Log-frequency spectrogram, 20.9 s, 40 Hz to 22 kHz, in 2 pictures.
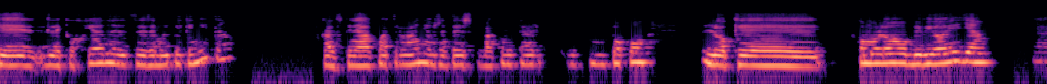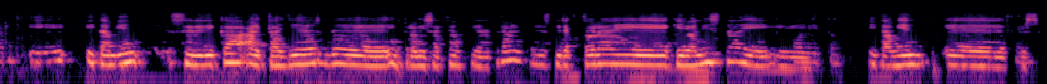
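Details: Woman with chronic aphasia after a stroke about 20 years ago; she reports now speaking more slowly and making more errors; aphasia.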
